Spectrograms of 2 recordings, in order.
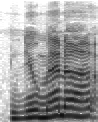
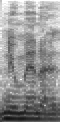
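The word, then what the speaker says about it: noumena: new mana for many viewers this might be a new word let me start by spelling it out it's spelled n-o-u-m-e-n-a it's fascinating when you discover what numina is let me start with a word that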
